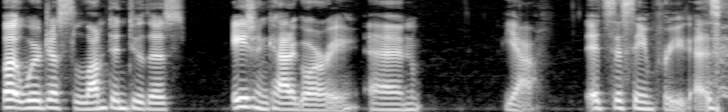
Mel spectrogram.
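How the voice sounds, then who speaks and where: A woman's medium-pitched voice in an American accent, with fairly even intonation, a moderate pace and long, frequent pauses. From Mauritius. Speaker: musician, former tech worker. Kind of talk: podcast interview. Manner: outspoken.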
